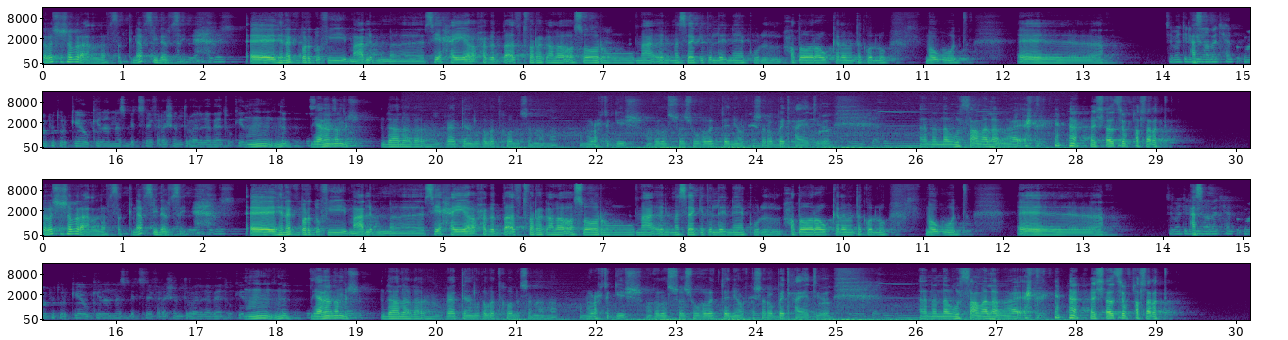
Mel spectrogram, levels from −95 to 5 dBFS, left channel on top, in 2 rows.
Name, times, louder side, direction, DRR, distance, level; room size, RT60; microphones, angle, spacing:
voice 1, 0.0-2.1 2.6-11.5 11.7-13.3 14.3-14.4 17.6-18.2 18.4-19.0 19.3-21.5 21.8-25.5 26.0-29.1, right 2 dB, 25° right, 11 dB, 1.0 m, -29 dB
voice 2, 1.7-2.3 14.0-19.0 19.5-19.6 23.9-26.2 28.5-28.6, left 2 dB, 80° left, 9 dB, 1.6 m, -44 dB
sound 1, 19.6-28.0, equal, 40° left, 4.0 m, -38 dB
27.0 x 24.0 x 4.3 m, 0.71 s
head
